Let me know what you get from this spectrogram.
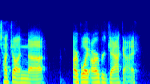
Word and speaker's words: Xhekaj: Pronounced Jacki, spelled Xhekaj.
